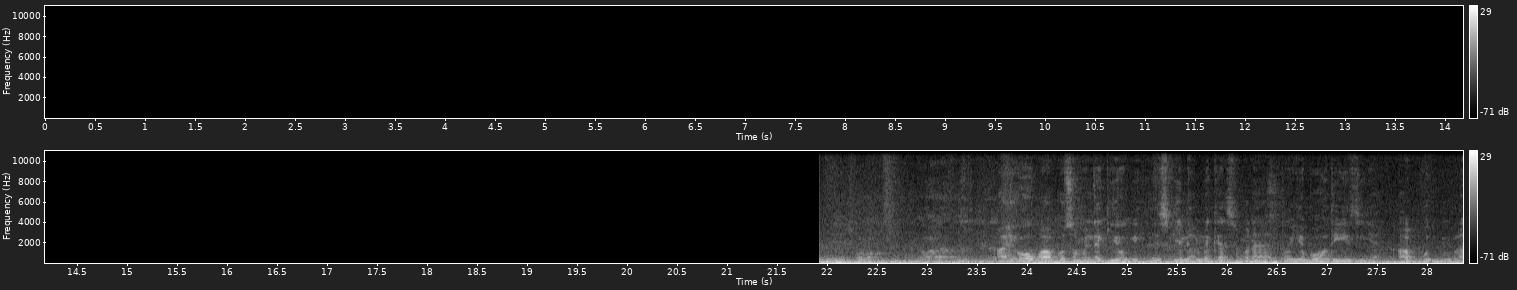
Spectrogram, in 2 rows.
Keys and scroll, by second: 2.7-3.5 typing, 4.7 typing, 6.6 i, 10.1 v, 10.7 i, 13.9 v, 17.8-20.4 typing, 21.8 Page_Up, 23.6-25.5 typing.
